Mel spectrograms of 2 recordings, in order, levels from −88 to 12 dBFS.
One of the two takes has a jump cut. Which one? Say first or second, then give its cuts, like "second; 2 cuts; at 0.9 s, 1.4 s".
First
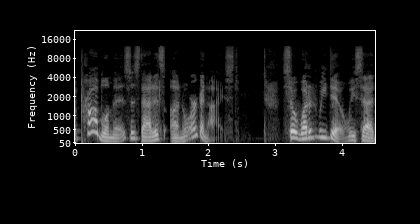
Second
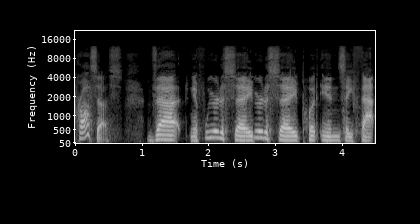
second; 2 cuts; at 1.7 s, 2.7 s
